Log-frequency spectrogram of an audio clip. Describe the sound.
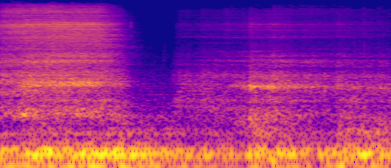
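Breathing in through the nose and out through the mouth during a guided breathing exercise. The breath rushes loudly and steadily, with a brief pause in the middle, and no talk over it.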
